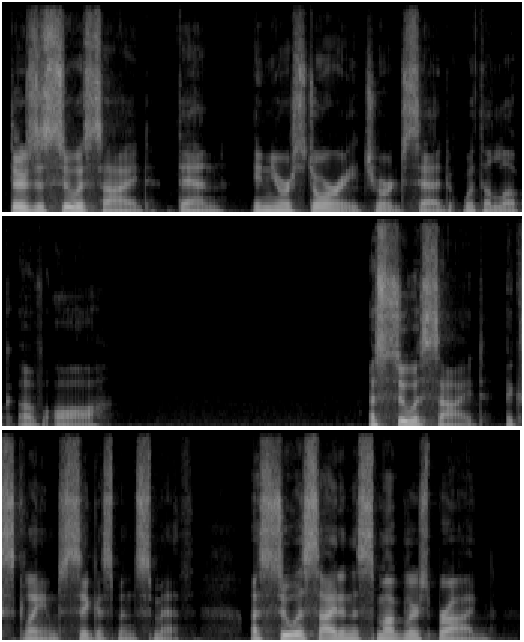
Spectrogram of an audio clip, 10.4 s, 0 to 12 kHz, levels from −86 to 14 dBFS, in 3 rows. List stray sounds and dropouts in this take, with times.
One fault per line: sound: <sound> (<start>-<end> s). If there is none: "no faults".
no faults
